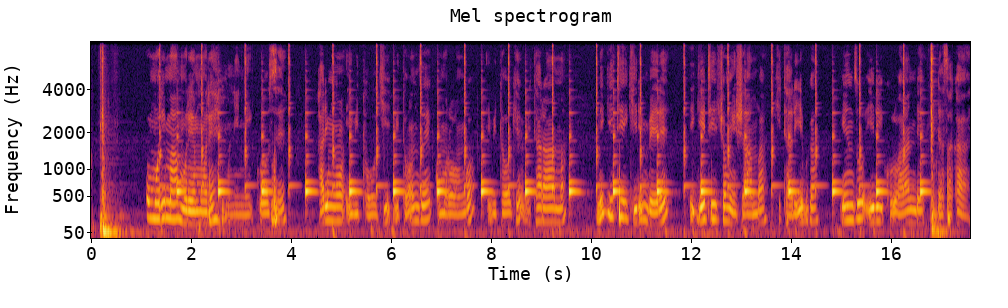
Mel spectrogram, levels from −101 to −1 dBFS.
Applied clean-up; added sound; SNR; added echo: none; Motor vehicle (road); -2 dB; none.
